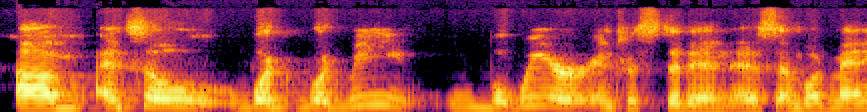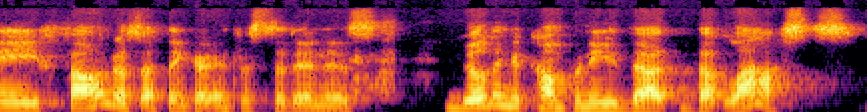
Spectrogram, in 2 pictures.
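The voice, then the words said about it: German accent. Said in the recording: “as you can tell from my accent, I'm originally German”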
